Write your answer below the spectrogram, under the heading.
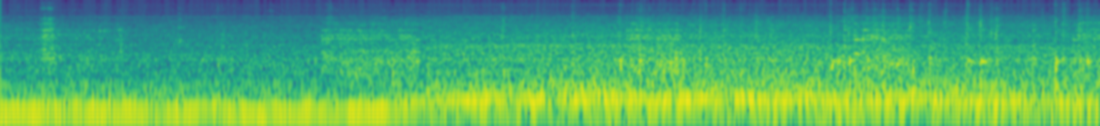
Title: How Wheel Bearing Sounds When It Goes Bad and How to Check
